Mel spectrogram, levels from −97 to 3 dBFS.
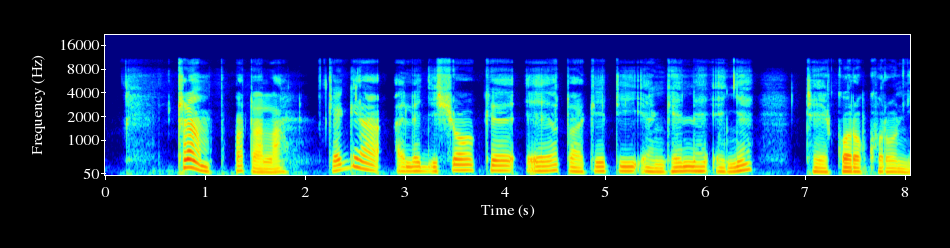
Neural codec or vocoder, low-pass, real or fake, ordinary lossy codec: none; 10.8 kHz; real; none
